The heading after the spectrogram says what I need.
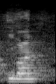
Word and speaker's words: Ivan: And that's Ivan, or Ivan, depending on how you want to pronounce it.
